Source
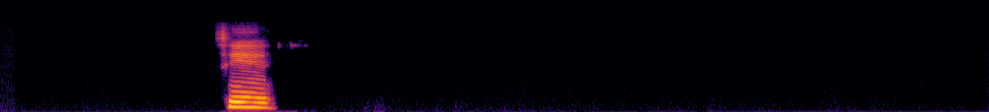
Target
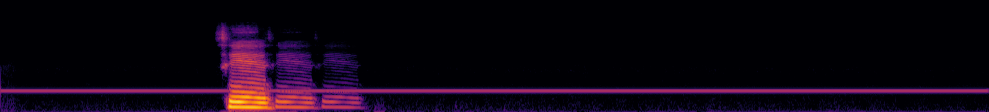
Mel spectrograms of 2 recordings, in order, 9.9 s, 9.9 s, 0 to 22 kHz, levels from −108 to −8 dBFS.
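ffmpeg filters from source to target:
-filter_complex "[0:a]equalizer=f=1300:w=1.2:g=-12.5,aeval=exprs='val(0)+0.000631*sin(2*PI*760*n/s)':c=same,highshelf=f=2400:t=q:w=3:g=-13,asplit=2[s0][s1];[s1]aecho=0:1:465|930:0.0708|0.0198[s2];[s0][s2]amix=inputs=2:normalize=0,volume=1.19"

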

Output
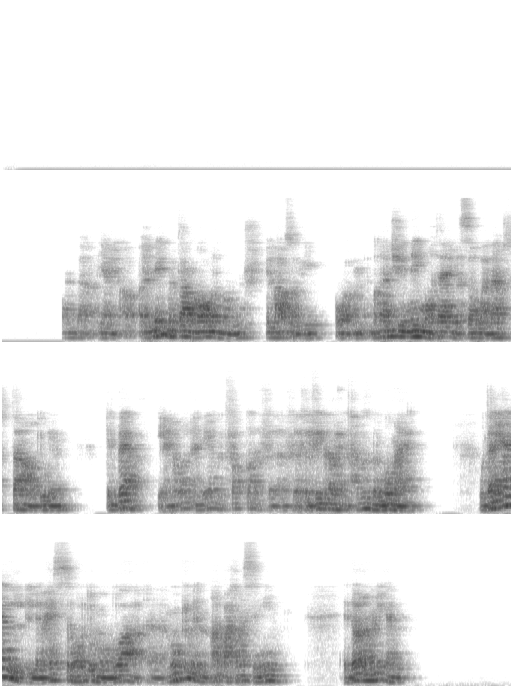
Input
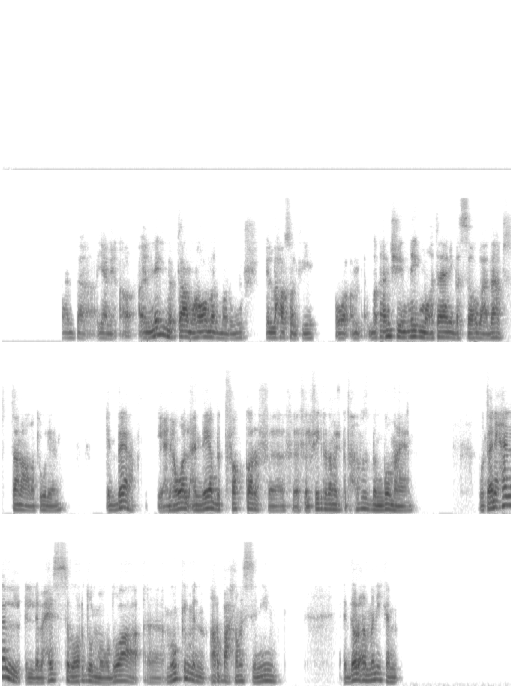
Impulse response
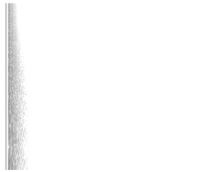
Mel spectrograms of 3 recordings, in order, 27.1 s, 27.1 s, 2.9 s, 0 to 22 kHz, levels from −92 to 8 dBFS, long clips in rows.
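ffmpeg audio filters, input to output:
-filter_complex "[0:a]asettb=1/sr,asplit=3[s0][s1][s2];[s0]atrim=end=15.674[s3];[s1]atrim=start=15.67:end=17.47,asetpts=PTS-STARTPTS,afade=t=in:d=0.004:c=qsin,afade=t=out:st=1.796:d=0.004:c=qsin,acompressor=threshold=0.0178:ratio=6[s4];[s2]atrim=start=17.466[s5];[s3][s4]acrossfade=d=0.004:c1=hsin:c2=qsin[s6];[s6][s5]acrossfade=d=0.004:c1=qsin:c2=hsin[s7];[1:a]atrim=start_sample=2205[s8];[s7][s8]afir=irnorm=-1:irlink=0"

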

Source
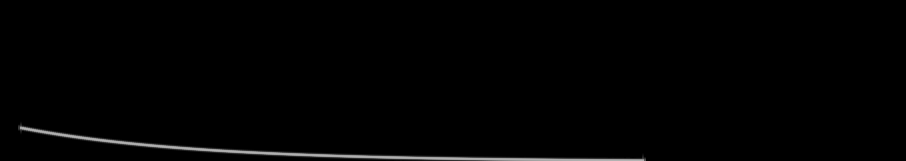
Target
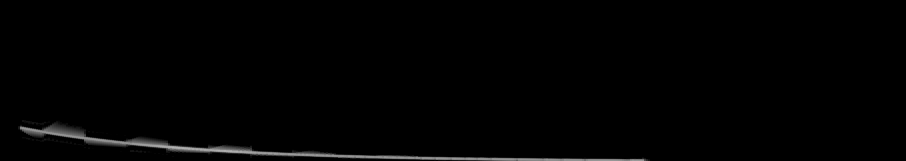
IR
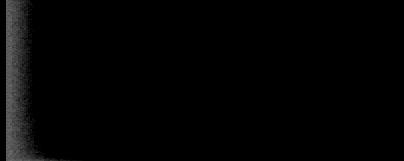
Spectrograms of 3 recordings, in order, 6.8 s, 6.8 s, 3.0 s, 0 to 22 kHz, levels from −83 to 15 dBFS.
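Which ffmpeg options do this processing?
-filter_complex "[0:a]flanger=delay=2.6:depth=8.1:regen=-66:speed=1.6:shape=triangular,asplit=3[s0][s1][s2];[s0]afade=t=out:st=0.96:d=0.02[s3];[s1]highpass=120,equalizer=f=160:t=q:w=4:g=9,equalizer=f=250:t=q:w=4:g=-8,equalizer=f=370:t=q:w=4:g=7,equalizer=f=660:t=q:w=4:g=4,equalizer=f=1400:t=q:w=4:g=9,equalizer=f=1900:t=q:w=4:g=10,lowpass=f=3800:w=0.5412,lowpass=f=3800:w=1.3066,afade=t=in:st=0.96:d=0.02,afade=t=out:st=2.38:d=0.02[s4];[s2]afade=t=in:st=2.38:d=0.02[s5];[s3][s4][s5]amix=inputs=3:normalize=0,volume=0.447"

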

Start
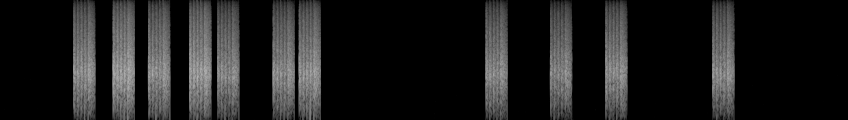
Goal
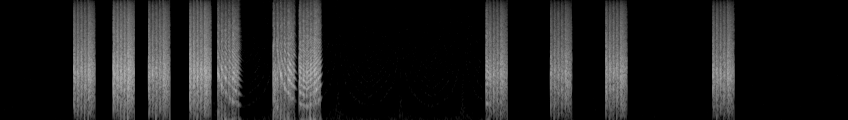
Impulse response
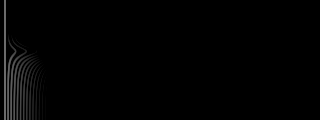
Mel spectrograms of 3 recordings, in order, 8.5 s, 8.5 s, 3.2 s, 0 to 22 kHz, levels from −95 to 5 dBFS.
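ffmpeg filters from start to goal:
-filter_complex "[0:a]asettb=1/sr,asplit=3[s0][s1][s2];[s0]atrim=end=2.134[s3];[s1]atrim=start=2.13:end=4.9,asetpts=PTS-STARTPTS,afade=t=in:d=0.004:c=qsin,afade=t=out:st=2.766:d=0.004:c=qsin,aphaser=in_gain=1:out_gain=1:delay=2.9:decay=0.71:speed=1.6:type=triangular[s4];[s2]atrim=start=4.896[s5];[s3][s4]acrossfade=d=0.004:c1=hsin:c2=qsin[s6];[s6][s5]acrossfade=d=0.004:c1=qsin:c2=hsin"

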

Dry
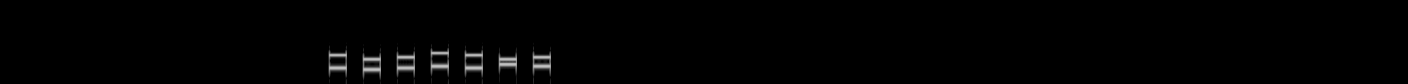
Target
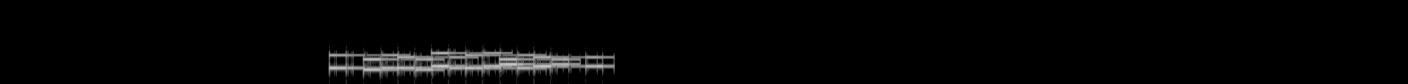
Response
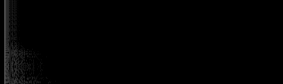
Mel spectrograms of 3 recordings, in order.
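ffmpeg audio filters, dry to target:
-af "equalizer=f=1500:w=2.6:g=-6.5,alimiter=limit=0.158:level=0:latency=1,aecho=1:1:49|68|186|375|523|638:0.15|0.316|0.282|0.141|0.631|0.251,volume=1.5" -ar 48000 -c:a libopus -b:a 96k

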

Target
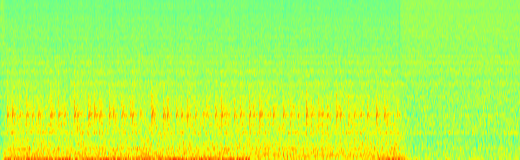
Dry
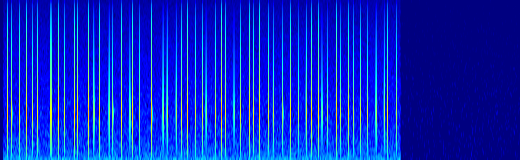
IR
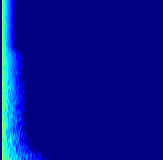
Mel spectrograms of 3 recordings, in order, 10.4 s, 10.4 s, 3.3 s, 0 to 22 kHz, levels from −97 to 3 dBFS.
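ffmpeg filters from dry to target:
-filter_complex "[0:a]aeval=exprs='val(0)+0.5*0.1*sgn(val(0))':c=same,asettb=1/sr,asplit=3[s0][s1][s2];[s0]atrim=end=5.004[s3];[s1]atrim=start=5:end=7.54,asetpts=PTS-STARTPTS,afade=t=in:d=0.004:c=qsin,afade=t=out:st=2.536:d=0.004:c=qsin,highpass=89[s4];[s2]atrim=start=7.536[s5];[s3][s4]acrossfade=d=0.004:c1=hsin:c2=qsin[s6];[s6][s5]acrossfade=d=0.004:c1=qsin:c2=hsin[s7];[1:a]atrim=start_sample=2205[s8];[s7][s8]afir=irnorm=-1:irlink=0"

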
